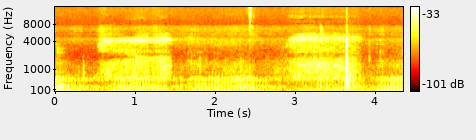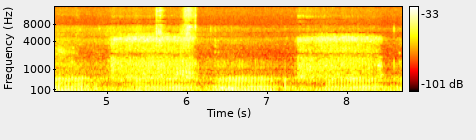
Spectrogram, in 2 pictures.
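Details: A Himalayan Persian cat in New Zealand is massaged all over, giving a quiet low purring rumble beneath repeated bursts of hand-on-fur rubbing and a single sharp click midway.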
